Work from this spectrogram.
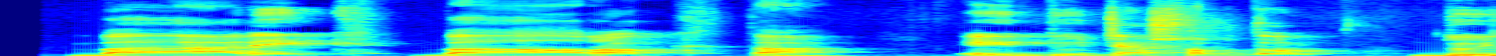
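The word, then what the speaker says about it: بارك: আমরা এখানে পড়েছি আল্লাহুম্মা সল্লি, এখানে পড়বো আল্লাহুম্মা বারিক। এখানে পড়েছি কামা সল্লাইতা, এখানে পড়বো কামা বারাকতা। তাহলে এইটা আমি উচ্চারণ করে দিচ্ছি, আপনারা লক্ষ্য করুন।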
